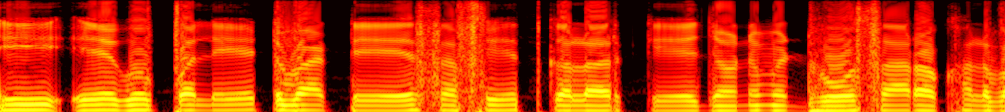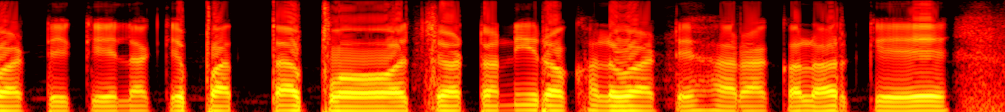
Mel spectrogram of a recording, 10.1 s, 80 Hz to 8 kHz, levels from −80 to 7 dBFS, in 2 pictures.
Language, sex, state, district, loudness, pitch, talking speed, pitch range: Bhojpuri, male, Uttar Pradesh, Gorakhpur, -15 LUFS, 125 Hz, 130 wpm, 120-135 Hz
